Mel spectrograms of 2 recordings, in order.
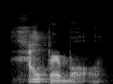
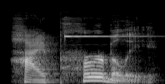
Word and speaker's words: hyperbole: And a lot of young people, especially children, will read this as hyperbole. I don't know that I've seen adults saying hyperbole, but the way this word is actually pronounced is hyperbole.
